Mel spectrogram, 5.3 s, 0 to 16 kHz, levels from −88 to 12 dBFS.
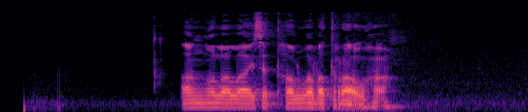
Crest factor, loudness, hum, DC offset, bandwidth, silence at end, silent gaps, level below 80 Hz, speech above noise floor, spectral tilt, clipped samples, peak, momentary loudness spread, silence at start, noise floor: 20 dB; -24 LUFS; none; under 0.1%; 11.5 kHz; 1.3 s; none; -60 dBFS; 49 dB; -6 dB/octave; under 0.1%; -8 dBFS; 9 LU; 1.85 s; -72 dBFS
